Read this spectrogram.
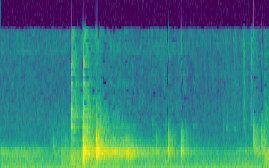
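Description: Pool balls click against each other on a table.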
